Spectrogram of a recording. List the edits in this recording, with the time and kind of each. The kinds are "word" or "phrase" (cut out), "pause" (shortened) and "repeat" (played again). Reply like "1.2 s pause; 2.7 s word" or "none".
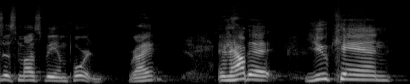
2.4 s phrase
